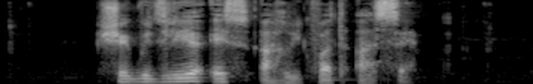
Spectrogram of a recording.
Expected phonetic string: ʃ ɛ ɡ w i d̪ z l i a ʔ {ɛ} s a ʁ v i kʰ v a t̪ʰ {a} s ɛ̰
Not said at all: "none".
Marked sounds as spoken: ɛ, a

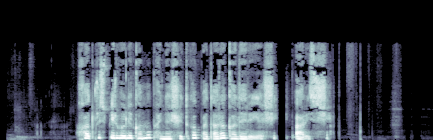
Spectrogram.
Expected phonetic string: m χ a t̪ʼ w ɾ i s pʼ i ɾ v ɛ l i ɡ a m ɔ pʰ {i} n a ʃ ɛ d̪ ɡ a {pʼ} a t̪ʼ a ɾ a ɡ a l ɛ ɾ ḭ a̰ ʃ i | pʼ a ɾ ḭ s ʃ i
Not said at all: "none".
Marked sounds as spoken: ɛ, pʼ

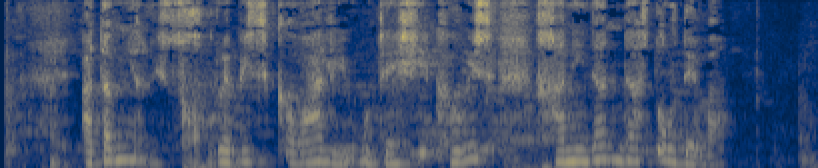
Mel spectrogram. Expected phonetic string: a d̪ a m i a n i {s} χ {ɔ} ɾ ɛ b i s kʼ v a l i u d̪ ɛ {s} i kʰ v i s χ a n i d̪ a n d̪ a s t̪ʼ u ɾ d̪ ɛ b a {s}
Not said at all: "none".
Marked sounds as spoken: s, u, ʃ, none

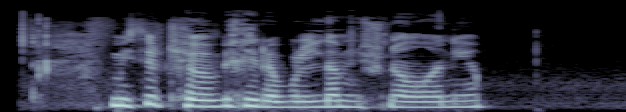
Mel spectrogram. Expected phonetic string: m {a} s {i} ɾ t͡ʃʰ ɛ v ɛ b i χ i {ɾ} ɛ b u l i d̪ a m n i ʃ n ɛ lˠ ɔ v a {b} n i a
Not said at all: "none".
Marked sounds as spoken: i, i, ɾ, none

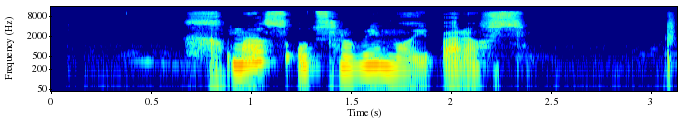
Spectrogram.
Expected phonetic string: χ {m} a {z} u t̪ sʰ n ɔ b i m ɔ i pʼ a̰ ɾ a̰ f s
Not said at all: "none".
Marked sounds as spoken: m, s

